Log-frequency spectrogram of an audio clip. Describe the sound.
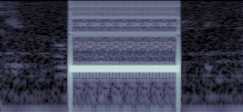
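A single loud, steady electronic telephone tone sounds as a call is transferred to voicemail. The mid-pitched beep holds evenly for under a second and stops abruptly, with near silence before and after.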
